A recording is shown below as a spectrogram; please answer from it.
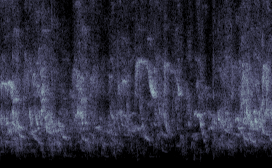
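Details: Birds in a village chirp all at once, overlapping high twitters with a few clearer whistled notes standing out from the chorus.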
